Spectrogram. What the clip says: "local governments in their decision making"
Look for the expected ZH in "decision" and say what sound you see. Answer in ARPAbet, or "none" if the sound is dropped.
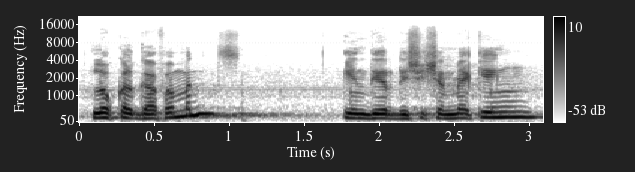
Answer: S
